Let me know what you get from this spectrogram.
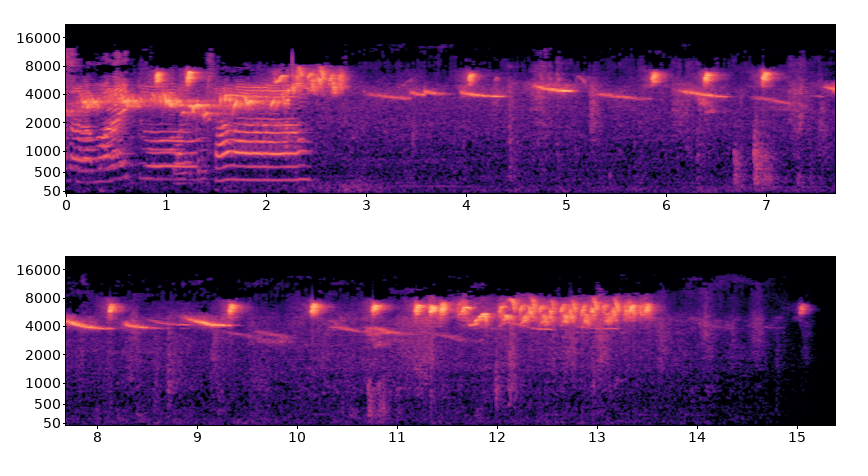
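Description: Birds chirping: many short, high, falling chirps, quickening into a fast run near the end, then stopping suddenly. A voice is heard briefly at the start.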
